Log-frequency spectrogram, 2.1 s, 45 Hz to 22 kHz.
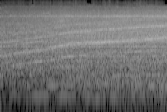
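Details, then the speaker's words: Sharp VC-MH75HM VHS VCR entering high-speed rewind after starting slowly: thin whirring whine climbing in pitch as reels speed up, even, no scraping; normal, about as loud as a Sony deck. "Ah, you can hear it. Probably about the same volume as my Sony. Yeah, they literally just chew through these tapes in terms of, you know, the speed of rewind."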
